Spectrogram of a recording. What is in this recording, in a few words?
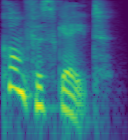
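"confiscate", British English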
